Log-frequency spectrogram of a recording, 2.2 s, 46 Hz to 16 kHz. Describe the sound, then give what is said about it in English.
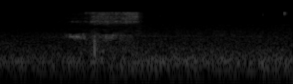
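A single short, airy slurp of someone sipping hot black coffee with one Splenda from a cup at about 10 a.m. at a comedy club in Las Vegas, Nevada, lasting about half a second, with quiet room hiss before and after. “Uh, I'm sipping on some coffee.”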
